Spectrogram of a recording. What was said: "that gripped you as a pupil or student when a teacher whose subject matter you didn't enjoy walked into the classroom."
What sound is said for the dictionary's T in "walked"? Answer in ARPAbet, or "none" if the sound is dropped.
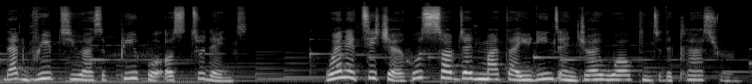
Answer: none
